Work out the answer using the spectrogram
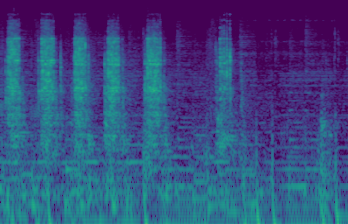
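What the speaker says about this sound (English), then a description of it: "Here you clearly can use a torque wrench." A torque wrench ratchets on a differential mount nut, giving several quick bursts of clicking in an uneven rhythm, close and clear with no talking.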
